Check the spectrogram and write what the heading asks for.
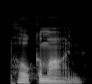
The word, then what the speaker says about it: Pokémon: like how he says Pokemon the same way like my mom says Pokemon like Pokemon like like it's called It's pronounced Pokemon Waka you should know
